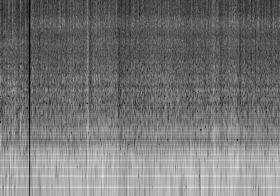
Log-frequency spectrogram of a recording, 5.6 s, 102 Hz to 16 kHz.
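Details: 1965 Ford Thunderbird with FE 390 V8, just restarted after troubleshooting: steady, even idle with a smooth low rumble, no misses, knocks or hunting; normal idle.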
